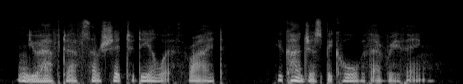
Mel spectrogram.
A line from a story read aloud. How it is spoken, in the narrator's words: Mikey muttered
